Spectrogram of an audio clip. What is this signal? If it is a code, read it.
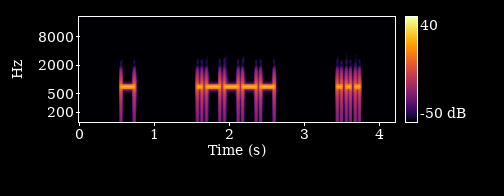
Morse code, heard as a keyed tone, about 20 wpm, spaced as for 8 wpm, 700 Hz. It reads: T1S
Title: 041 Lesson 8e - Number 1 - Three Characters 20wpm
